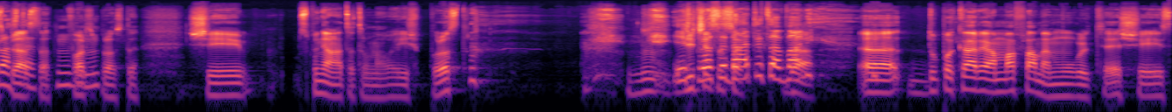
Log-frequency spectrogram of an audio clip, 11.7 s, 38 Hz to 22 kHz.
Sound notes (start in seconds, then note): 4.7 laughter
